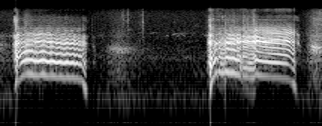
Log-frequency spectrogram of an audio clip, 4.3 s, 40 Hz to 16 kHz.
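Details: A hadeda ibis on a sunrise safari drive around 5 AM, 7 December 2016, at Djuma private game reserve, South Africa, about 19°C, sounding angry for no known reason, gives two loud, harsh, nasal wails, each about a second long and dropping at the end.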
